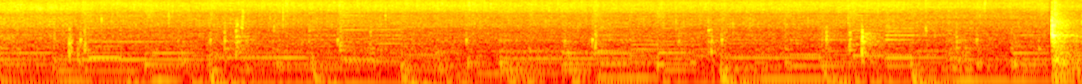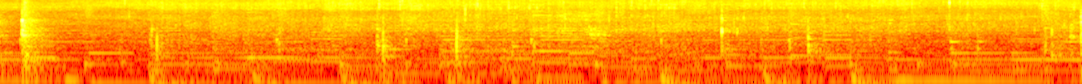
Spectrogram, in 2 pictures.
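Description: Cut potatoes and other soup ingredients frying in a pan, a continuous close sizzle with scattered pops and stirring scrapes, no talking.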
